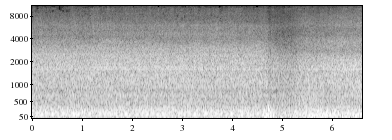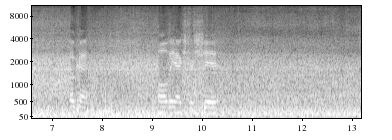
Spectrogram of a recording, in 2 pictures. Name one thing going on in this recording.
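Wind rushes steadily outdoors.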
